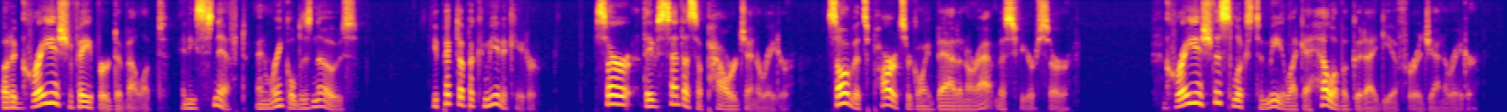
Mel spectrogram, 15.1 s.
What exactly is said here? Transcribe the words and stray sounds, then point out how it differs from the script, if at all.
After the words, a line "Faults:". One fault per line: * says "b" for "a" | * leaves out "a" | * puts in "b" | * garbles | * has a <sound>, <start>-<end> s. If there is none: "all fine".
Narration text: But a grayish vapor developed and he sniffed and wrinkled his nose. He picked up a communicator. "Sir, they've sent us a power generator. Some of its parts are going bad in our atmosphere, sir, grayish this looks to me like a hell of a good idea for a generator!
But a grayish vapor developed and he sniffed and wrinkled his nose. He picked up a communicator. "Sir, they've sent us a power generator. Some of its parts are going bad in our atmosphere, sir, grayish this looks to me like a hell of a good idea for a generator!
Faults:
all fine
